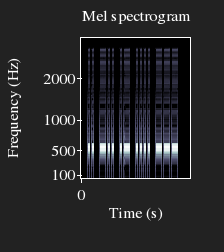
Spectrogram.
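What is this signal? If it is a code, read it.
Morse code, heard as a keyed tone, about 30 wpm, 550 Hz. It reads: IDAHO
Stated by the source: News headlines sent in Morse at 30 wpm, preceded by VVV.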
